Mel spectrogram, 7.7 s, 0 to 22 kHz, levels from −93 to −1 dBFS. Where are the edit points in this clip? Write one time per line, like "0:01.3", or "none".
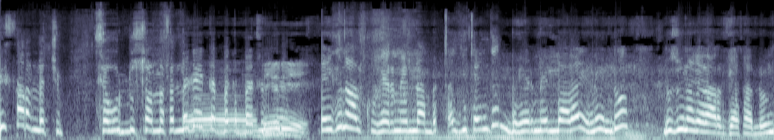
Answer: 0:03.2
